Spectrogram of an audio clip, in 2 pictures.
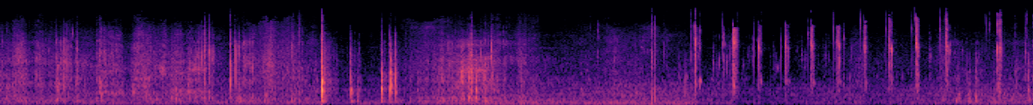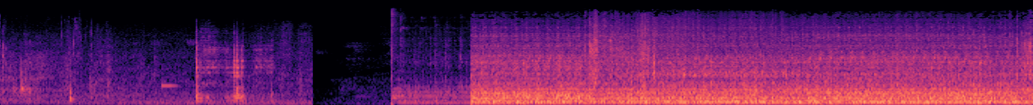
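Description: Hard Parle-G biscuits clicking and clattering against each other and a plastic tray as a hand stirs through them, in scattered sharp taps. After a brief silence about two-thirds in, an electric meat grinder's motor starts and runs with a loud, steady hum.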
